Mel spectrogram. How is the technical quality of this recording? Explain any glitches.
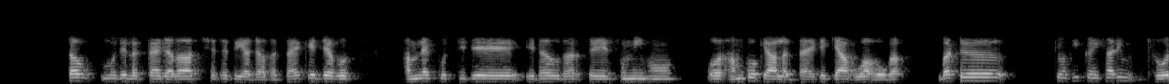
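The recording has been carried over a low-rate VoIP link, audible throughout the speech as G.729 codec damage. The band is confined to roughly 300 Hz to 3.5 kHz, and the voice has a plainly rough, slightly synthetic edge. The codec rebuilds each short frame from a vocal-tract filter, a pitch predictor and a few coded pulses, which fits an 8 kbit/s stream. A simple telephone-band filter would only sound muffled. This adds buzzy texture and warbling on any background noise.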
